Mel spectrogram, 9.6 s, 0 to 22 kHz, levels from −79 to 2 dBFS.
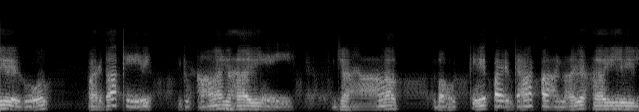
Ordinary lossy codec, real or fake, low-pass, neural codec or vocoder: none; fake; none; codec, 16 kHz, 0.5 kbps, FreqCodec, smaller model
